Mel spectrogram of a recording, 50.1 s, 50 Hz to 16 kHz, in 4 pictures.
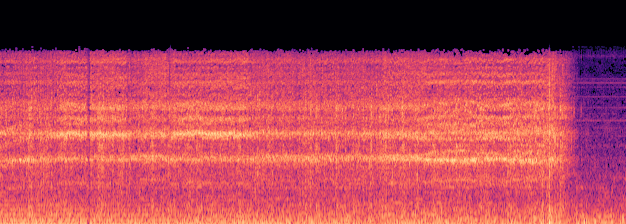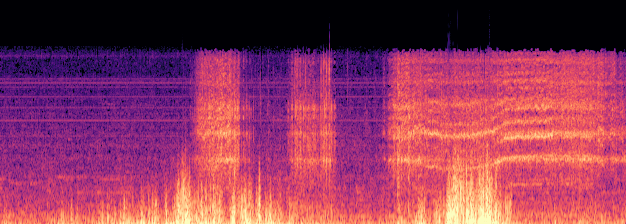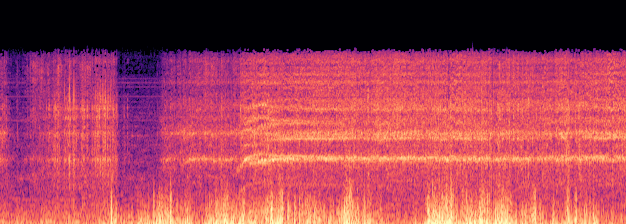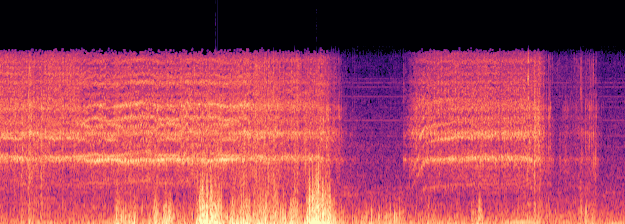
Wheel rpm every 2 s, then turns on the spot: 80, 160, 160, 160, 160, 140, 0, 0, 40, 10, 90, 140, 100, 20, 90, 160, 160, 150, 160, 160, 160, 130, 50, 140, 10.
18-20 26-28 48-50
